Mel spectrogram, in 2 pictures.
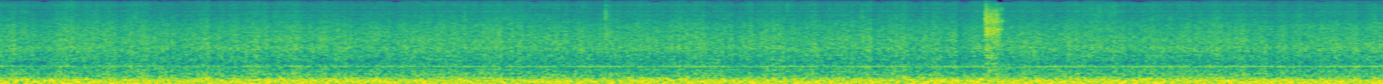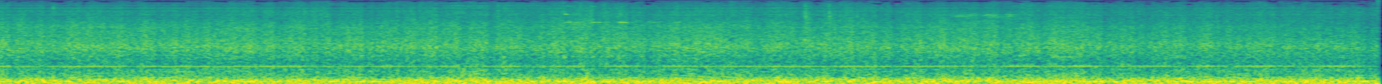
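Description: Jet engines roar steadily as an airliner climbs after takeoff.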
